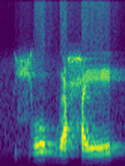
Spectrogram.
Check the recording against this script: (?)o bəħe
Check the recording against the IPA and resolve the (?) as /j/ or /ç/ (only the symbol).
ç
